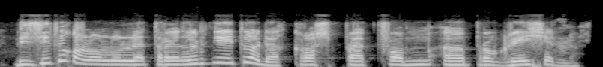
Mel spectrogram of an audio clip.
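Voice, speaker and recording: At a moderate pace, a man speaks high for his sex, his intonation lively. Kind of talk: casual chat.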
